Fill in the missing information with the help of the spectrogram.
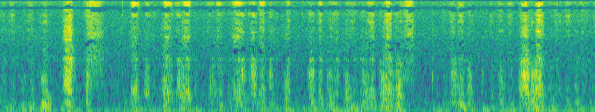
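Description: A hand writes with a metal-nib dip pen on a thin, open cream paper notebook page lying over the solid notebook on a desk beside red wax seals. The nib makes quiet, continuous scratching strokes with short, dry swells over a low background hum.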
